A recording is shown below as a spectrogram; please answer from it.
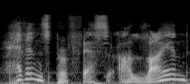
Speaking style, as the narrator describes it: cried Mr

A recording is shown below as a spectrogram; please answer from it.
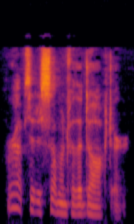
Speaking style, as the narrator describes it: muttered her husband

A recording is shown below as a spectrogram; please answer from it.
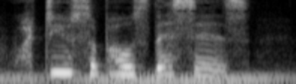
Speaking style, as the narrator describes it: whispers Lucas

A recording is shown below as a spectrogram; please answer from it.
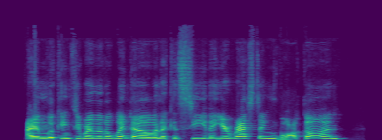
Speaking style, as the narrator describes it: one of the girls in the basket called out

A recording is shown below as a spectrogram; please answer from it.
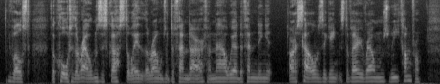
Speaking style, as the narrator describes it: Penny sighed

